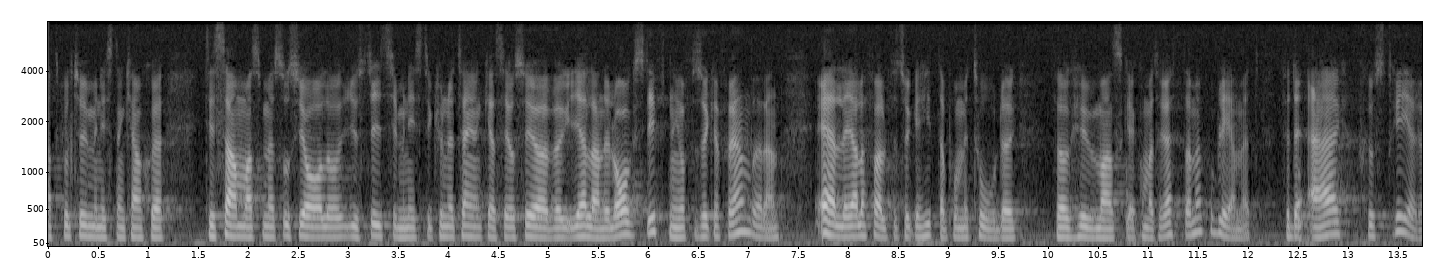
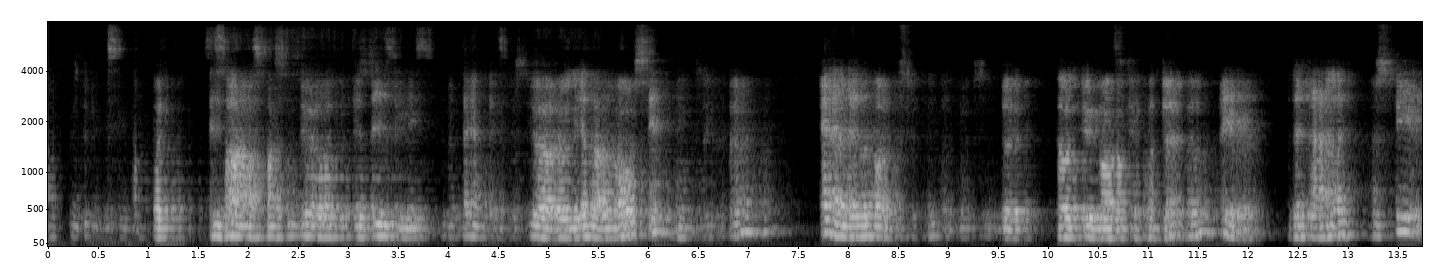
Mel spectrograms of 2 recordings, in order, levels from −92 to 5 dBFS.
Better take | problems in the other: first | noise reduction (neural mask model DeepFilterNet 3)

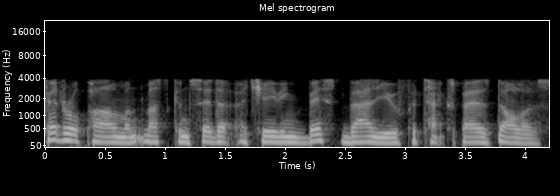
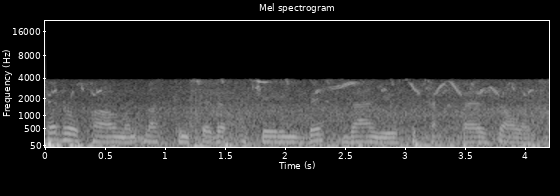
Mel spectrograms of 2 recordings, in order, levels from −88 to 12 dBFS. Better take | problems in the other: first | background sound (Chirp, tweet); 1 dB above the speech

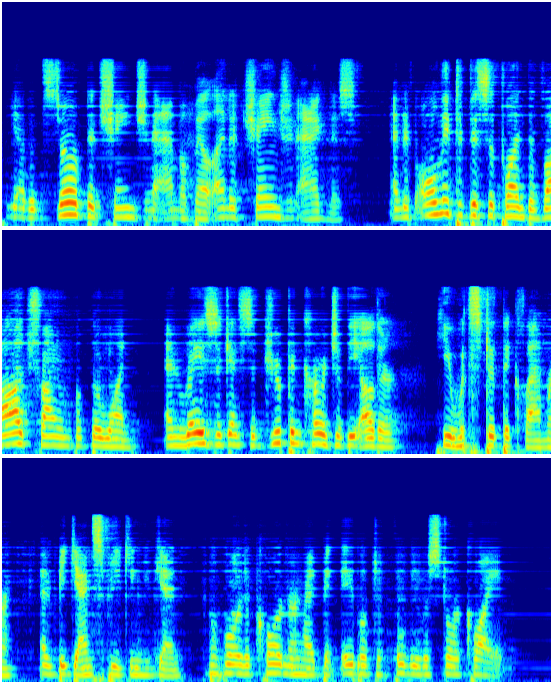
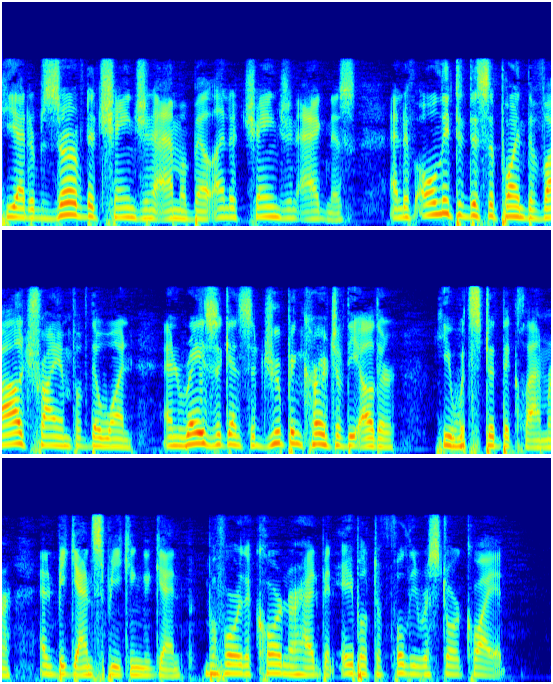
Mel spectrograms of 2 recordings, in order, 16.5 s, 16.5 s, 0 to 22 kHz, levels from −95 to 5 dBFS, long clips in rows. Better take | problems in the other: second | noise reduction (neural mask model DeepFilterNet 3)

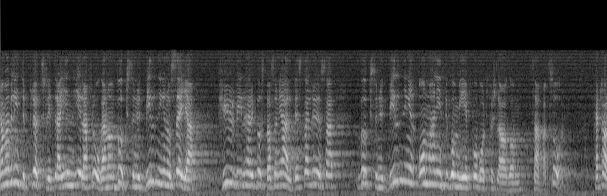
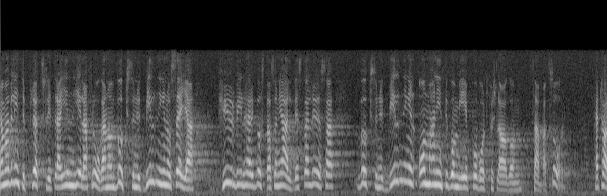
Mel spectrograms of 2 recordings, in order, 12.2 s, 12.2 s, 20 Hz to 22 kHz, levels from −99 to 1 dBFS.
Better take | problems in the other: second | room echo; dies away in 2 s

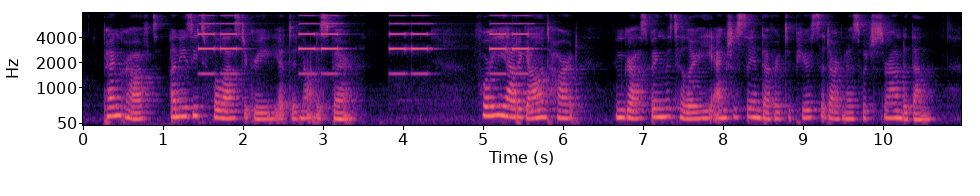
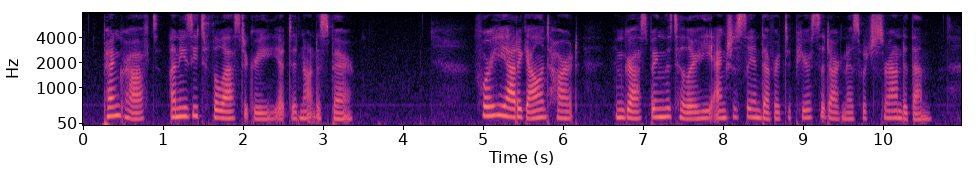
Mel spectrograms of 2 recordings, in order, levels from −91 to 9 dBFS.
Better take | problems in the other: second | background sound (Telephone); 1 dB below the speech // room echo; dies away in 0.5 s

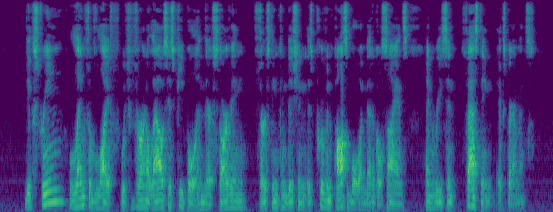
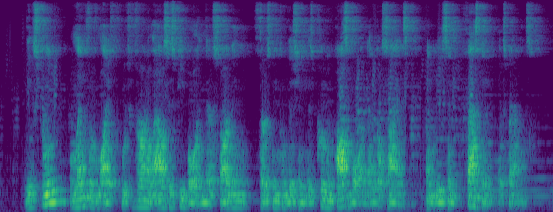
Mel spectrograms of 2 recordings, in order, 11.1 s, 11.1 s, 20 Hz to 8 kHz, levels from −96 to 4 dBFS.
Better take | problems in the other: first | noise reduction (neural separator model SepFormer DNS4)

